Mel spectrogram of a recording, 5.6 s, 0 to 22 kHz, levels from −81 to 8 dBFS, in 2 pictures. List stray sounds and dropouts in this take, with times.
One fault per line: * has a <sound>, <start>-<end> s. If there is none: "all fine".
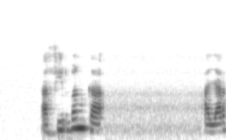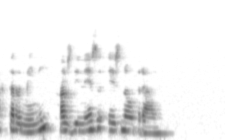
all fine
